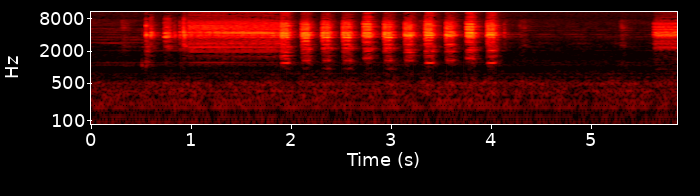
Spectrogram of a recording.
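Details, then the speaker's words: Dial-up modem on an IBM 330 450 DX2 Windows 95 PC dialing America Online via a dialer program: about eleven quick even touch-tone beeps then a steady line tone; normal dial-out. "so i put that number in for america online 1-800-605-4297 and we're going to see again okay now listen how it used to dial out long ago connect"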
